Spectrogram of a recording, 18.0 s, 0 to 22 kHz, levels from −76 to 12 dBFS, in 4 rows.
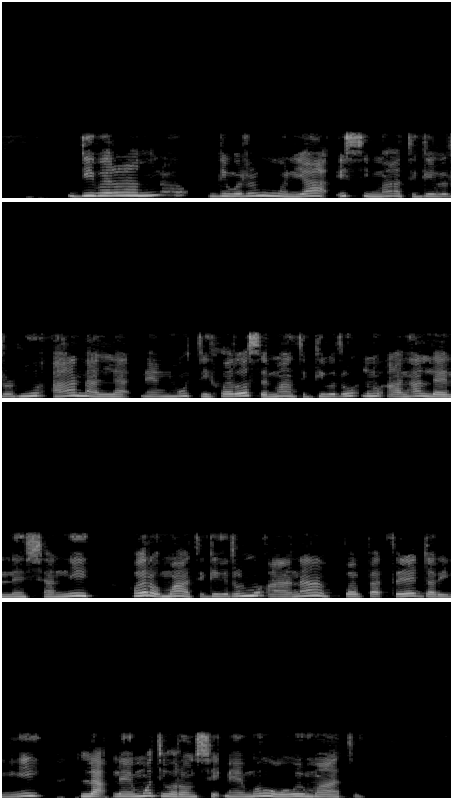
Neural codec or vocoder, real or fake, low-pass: codec, 24 kHz, 0.9 kbps, WavTokenizer, medium speech release version 1; fake; 7.2 kHz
